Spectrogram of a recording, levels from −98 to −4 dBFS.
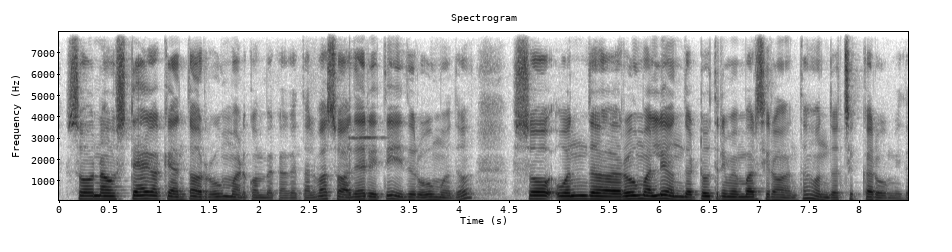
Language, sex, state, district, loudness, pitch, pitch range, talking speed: Kannada, male, Karnataka, Mysore, -16 LUFS, 130 Hz, 120-150 Hz, 175 wpm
